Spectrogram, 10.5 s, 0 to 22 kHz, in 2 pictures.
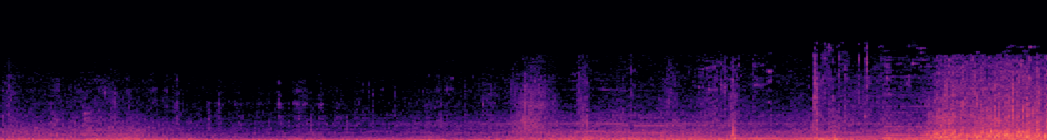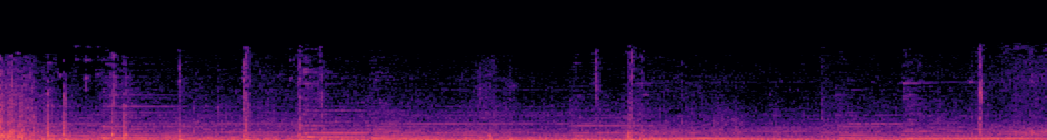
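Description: Horse hooves from The Witcher 3 clip-clop in a steady rhythm, with a neigh in the middle, over game music and mechanical ambience.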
